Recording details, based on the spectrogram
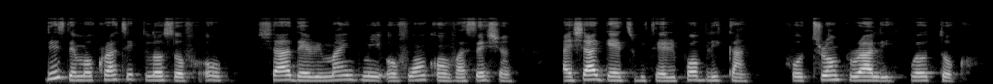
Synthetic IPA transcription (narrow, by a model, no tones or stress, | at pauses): disdɛmokɹatiklɔsɔv̥hop̚ | ʃaldɛɹimãɪ̃ndmiʔɔvwɔ̃nkʰɔ̃nvɛseʃɔ̃n | aɪʃalɡɛtwiteɹipɔblikãn | fɔtɹɔ̃mpɹaliwɛltɔk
